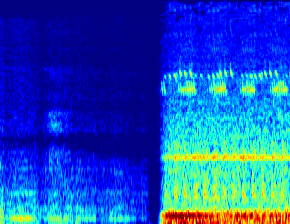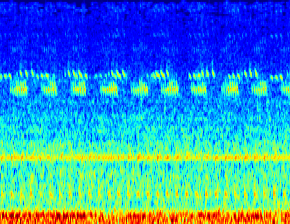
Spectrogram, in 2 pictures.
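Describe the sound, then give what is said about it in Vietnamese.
Crickets chirp in hibiscus bushes at night: after a brief quiet start, a loud, steady trill of many rapid, evenly spaced pulses runs without a break, with no voices. “Tiếng dế kêu đầy ngoài bụi dâm bụt.”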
